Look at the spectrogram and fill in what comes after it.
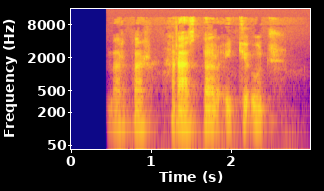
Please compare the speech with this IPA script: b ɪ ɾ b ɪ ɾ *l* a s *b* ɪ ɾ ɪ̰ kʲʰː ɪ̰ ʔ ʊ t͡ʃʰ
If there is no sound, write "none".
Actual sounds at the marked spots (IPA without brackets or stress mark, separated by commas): ɾ, b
